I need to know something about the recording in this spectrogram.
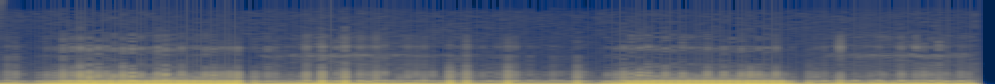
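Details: Cat purring in a deep, even rumble, alternating inhale and exhale phases with short breaks, ending abruptly in silence.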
